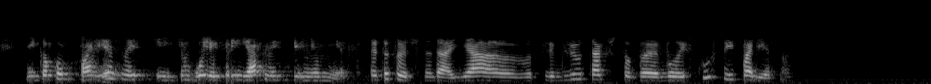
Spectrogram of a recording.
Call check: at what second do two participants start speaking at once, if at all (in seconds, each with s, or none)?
none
